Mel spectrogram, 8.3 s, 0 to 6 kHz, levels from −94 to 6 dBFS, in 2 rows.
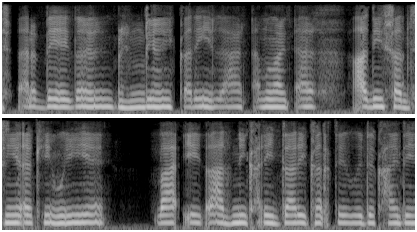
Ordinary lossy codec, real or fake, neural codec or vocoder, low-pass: AAC, 32 kbps; fake; autoencoder, 22.05 kHz, a latent of 192 numbers a frame, VITS, trained on many speakers; 5.4 kHz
